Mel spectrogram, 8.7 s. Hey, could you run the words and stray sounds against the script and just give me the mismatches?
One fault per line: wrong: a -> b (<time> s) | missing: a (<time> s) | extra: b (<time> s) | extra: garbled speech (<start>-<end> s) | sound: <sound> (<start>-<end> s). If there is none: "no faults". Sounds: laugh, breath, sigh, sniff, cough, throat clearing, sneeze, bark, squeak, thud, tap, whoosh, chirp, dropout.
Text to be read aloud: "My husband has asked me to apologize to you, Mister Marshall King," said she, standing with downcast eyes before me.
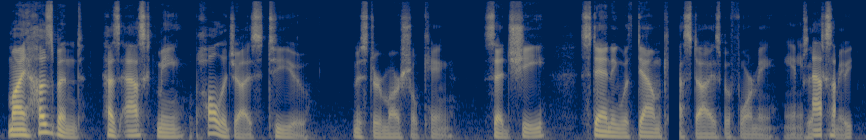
missing: to (1.8 s)
sound: dropout (6.7-6.8 s)
extra: garbled speech (7.8-8.5 s)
